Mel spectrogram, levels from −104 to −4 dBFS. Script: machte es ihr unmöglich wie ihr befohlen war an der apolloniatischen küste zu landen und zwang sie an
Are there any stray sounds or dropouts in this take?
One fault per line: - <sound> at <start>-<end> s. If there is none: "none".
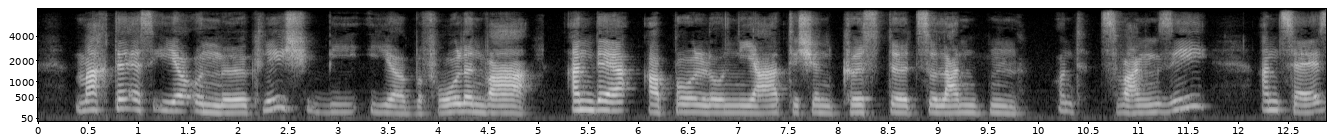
none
